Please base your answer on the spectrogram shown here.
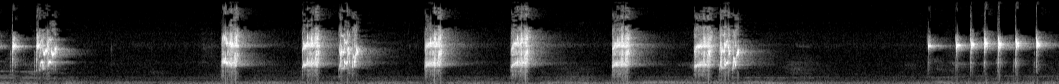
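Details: Morning lovebird calling to set other lovebirds singing: harsh, raspy high chirps, some paired in quick doubles, separated by short silences, ending in a fast burst of six rapid shrill notes.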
